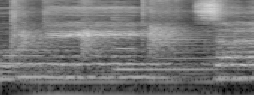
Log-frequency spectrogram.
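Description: Worship song sung by women's voices into microphones, with sustained notes, backed by a live band with keyboard; the low bass note drops out at the start.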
